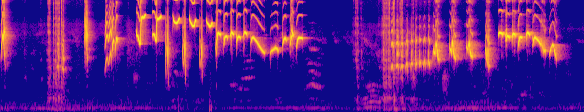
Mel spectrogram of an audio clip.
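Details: Cele'ngan song of an Oriental magpie-robin, played to provoke slow-tempered magpie-robins. Scattered chips build into a rapid burst of high whistles and falling slurs, a pause, then repeated buzzy double notes and sweeping whistles, with faint low background hum.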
